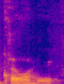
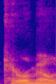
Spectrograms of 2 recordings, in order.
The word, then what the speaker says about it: Carmel: We stopped at this gas station in Carmel, and the guy at the gas station kept pronouncing it caramel. It's like, you're in Caramel, New York. I'm like, no, motherfucker, it's Carmel. There's no goddamn A.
